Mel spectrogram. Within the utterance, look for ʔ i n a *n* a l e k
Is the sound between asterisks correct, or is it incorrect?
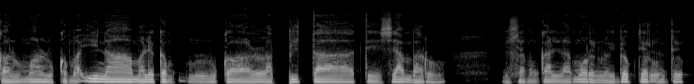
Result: incorrect: m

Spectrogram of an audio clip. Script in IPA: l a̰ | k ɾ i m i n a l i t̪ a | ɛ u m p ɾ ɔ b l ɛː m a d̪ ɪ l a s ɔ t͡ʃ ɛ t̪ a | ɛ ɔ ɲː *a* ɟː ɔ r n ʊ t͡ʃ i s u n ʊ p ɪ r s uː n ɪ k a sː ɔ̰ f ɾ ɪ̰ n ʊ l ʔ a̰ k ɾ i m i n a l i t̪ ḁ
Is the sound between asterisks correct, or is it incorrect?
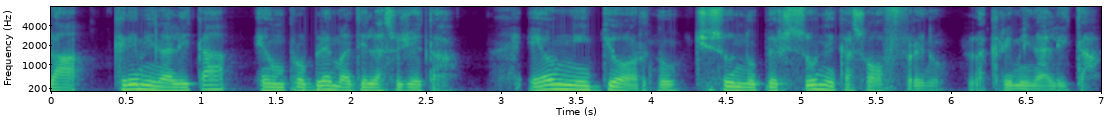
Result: incorrect: i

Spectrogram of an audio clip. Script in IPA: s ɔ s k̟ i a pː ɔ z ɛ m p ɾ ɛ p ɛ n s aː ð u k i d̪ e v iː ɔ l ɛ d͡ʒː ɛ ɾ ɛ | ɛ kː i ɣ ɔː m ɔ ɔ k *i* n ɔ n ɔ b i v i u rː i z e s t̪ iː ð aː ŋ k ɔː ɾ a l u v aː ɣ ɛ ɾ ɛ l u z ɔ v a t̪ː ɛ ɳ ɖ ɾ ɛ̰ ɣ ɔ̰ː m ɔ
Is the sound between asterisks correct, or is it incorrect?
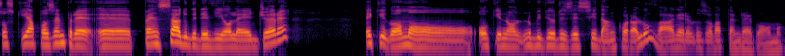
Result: correct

